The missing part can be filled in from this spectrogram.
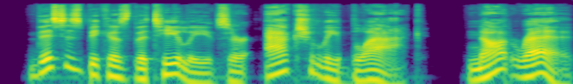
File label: Dictation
